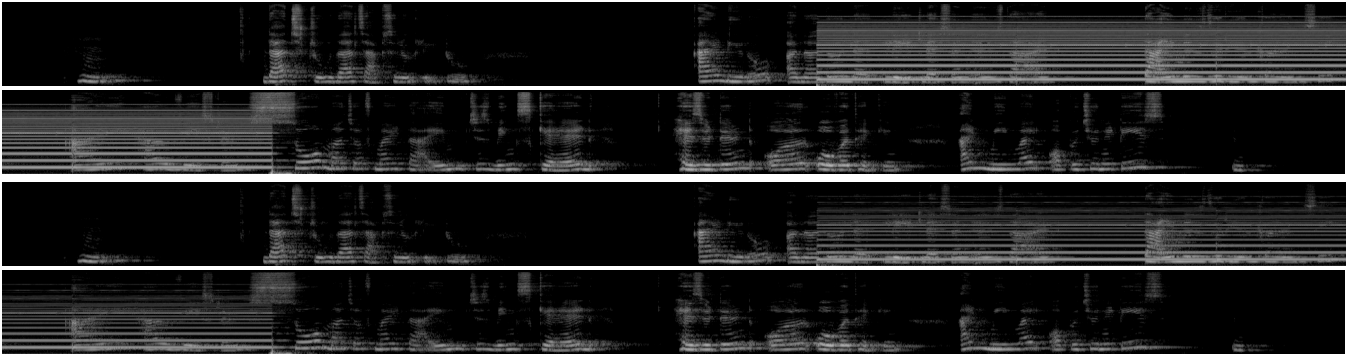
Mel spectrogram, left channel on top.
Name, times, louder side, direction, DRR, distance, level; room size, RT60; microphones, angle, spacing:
voice 1, 0.8-1.4 2.6-4.7 6.9-10.5 11.4-13.4 14.1-19.5 20.2-25.1 25.7-25.9, left 1 dB, 20° left, 7 dB, 1.9 m, -35 dB
sound 1, 8.1-16.1, left 6 dB, 45° left, 0.9 m, -28 dB
27.0 x 25.5 x 4.5 m, 0.91 s
head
